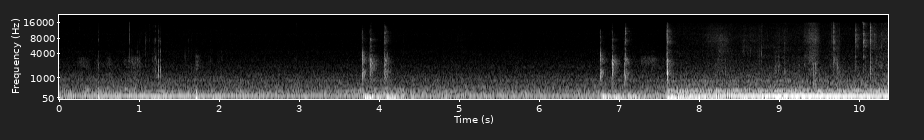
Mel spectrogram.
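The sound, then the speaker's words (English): Crisp keyboard typing in irregular bursts of clicky keystrokes, with a few sharper louder key hits and a steady low hum underneath; no one speaks. “This one is another typing one.”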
